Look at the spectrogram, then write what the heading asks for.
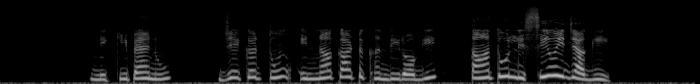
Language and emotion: Dogri, fearful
